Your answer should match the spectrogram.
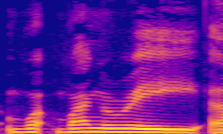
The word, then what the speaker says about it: Wangiri: And apparently, um, Wangiri, um, that's how you say it, originates from Japan.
